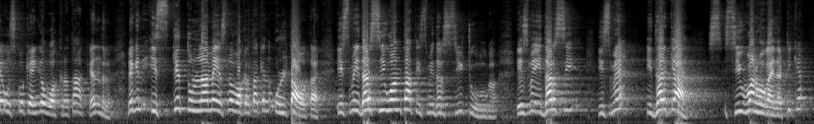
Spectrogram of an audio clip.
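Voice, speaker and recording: High-voiced man teaching in a reverberant room. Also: a bit bright. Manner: asks rhetorical questions and answers them himself, repeats phrases. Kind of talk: classroom-style lecture.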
